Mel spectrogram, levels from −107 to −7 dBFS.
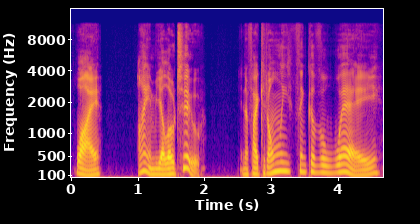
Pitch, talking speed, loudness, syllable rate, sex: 140 Hz, 180 wpm, -18 LUFS, 4.6 syllables/s, male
